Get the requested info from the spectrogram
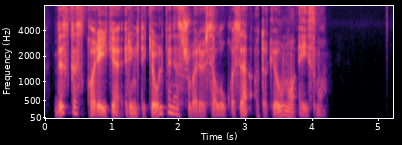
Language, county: Lithuanian, Vilnius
